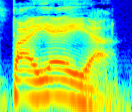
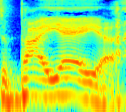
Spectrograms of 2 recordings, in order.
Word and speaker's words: paella: It's paella, okay? – I might have been doing it wrong my whole life. – Yes. – I might be that. – You've been living in Spain, and you're not saying it correctly. I'm from Massachusetts, and it's paella.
